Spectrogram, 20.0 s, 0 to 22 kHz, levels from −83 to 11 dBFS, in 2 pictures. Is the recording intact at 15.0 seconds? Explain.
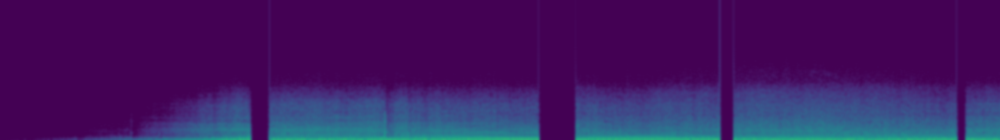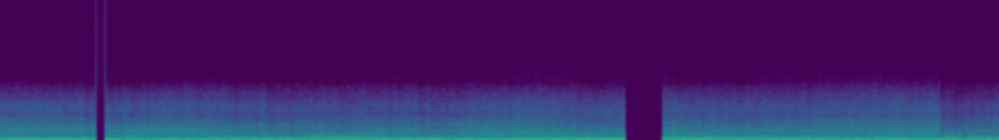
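Yes, the audio at 15.0 seconds is intact, with no fault present at that moment.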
